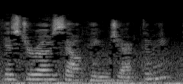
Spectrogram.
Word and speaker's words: hysterosalpingectomy: Hysterosalpingectomy, again G in front of an E is a soft G sound, a J sound.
